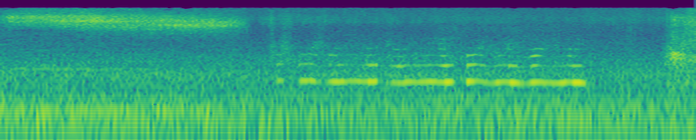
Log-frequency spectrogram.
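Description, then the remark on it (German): A voice imitates birdsong with a thin, wavering whistle lasting a second or two, set against a steady low drone like traffic or buzzing; the person is imitating the birds and many insects of a small garden on a large meadow. “Das sind die Vögel und die vielen Insekten, die da sind.”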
